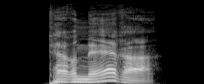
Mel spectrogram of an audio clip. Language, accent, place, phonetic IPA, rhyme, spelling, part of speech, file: German, Germany, Berlin, [ˌtɛʁˈnɛːʁɐ], -ɛːʁɐ, ternärer, adjective, De-ternärer.ogg
- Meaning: inflection of ternär: 1. strong/mixed nominative masculine singular 2. strong genitive/dative feminine singular 3. strong genitive plural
